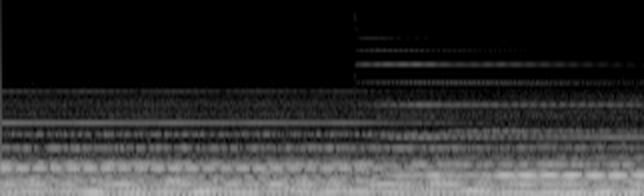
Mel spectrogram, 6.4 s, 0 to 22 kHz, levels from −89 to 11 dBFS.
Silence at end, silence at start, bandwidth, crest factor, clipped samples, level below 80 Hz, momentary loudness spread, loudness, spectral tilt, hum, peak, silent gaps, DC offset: 0 s; 0 s; 6 kHz; 12 dB; under 0.1%; -30 dBFS; 4 LU; -24 LUFS; -12 dB/octave; none; -10 dBFS; none; under 0.1%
